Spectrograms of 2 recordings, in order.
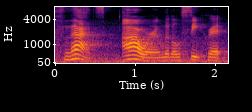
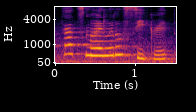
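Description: First: Put-on coy reply, not raised; secretive kids. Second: High, louder playful reply; coy teacher. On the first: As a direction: echo it slyly, stressing OUR. Children echo the teacher's coy answer. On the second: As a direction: keep it teasingly secret, high-pitched. Returned sweet teacher answers coyly. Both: A narrator's reading.

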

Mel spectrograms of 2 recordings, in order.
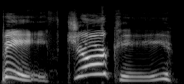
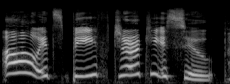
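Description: First: "Beef jerky" very slowly, rising in disbelief; incredulous Papa. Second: High, slow Mama voice; breezy Mama. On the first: Papa hears what Mama put in the soup, incredulous. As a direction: drag it out as a questioning old man. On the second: Mama tells Papa what the soup is, breezy. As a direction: answer breezily, pitched well up. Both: A narrator's reading.

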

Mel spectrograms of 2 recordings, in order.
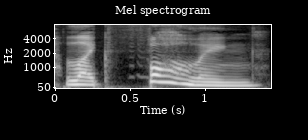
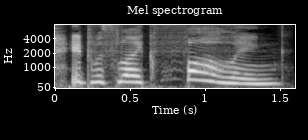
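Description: First: "falling" slowed and leaned on; stress on falling. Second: Said in the usual way. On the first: A narrator's reading. Narrator correcting herself, slowing on "falling". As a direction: correct yourself, dwell slowly on "falling".

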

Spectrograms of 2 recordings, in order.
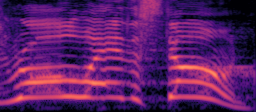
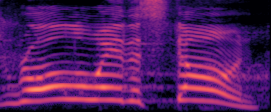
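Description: First: Higher, louder ringing command to roll away the stone; raised command. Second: Said in the usual way. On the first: Acted. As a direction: proclaim it like a command. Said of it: "he says". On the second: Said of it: "And then Jesus says".

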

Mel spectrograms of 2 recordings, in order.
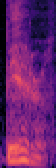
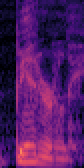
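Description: First: "Bitterly" said again, voiced and fuller; repeated for weight. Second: "bitterly" whispered low and soft. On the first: Pastor repeating the word to the church, emphatic. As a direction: land "Bitterly" a second time with weight. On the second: Pastor dwelling on Hezekiah's tears, whispered. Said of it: "he cried". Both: Shown as a demonstration.

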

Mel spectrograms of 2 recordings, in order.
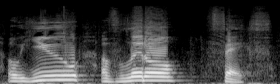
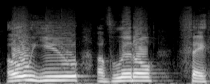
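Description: First: Slow, weighty quote; slow emphasis. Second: Slow, gentle echo; slow repeat. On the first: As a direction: let each word land slowly. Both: Shown as a demonstration.

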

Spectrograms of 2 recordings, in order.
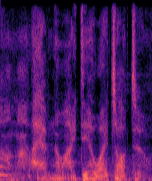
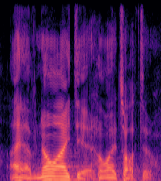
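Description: First: Hushed whisper of shock; whispered realization. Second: Lower, amused through a laugh; laughing aside. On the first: Retold or imitated. Pastor realizing on the phone, whispered. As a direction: let the words fall away into a breath. Whispered version then laughing version. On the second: Real, not acted. Pastor telling the congregation, laughing. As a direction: share the joke with the crowd.

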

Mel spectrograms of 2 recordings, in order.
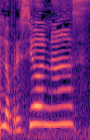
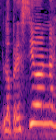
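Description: First: Lo presionas stretched slowly, still high; slow drawn-out repeat. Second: Lo presionas pushed much higher and louder, insisting; emphatic repeat. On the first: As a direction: draw out lo presionas slowly, letting it sink in. (lo presionas, lento y alargado) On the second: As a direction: hit lo presionas high and hard. (lo presionas, agudo y fuerte, insistiendo) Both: Real, not acted. Building complaint about pressure.

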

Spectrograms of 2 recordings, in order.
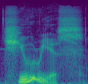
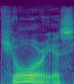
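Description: First: High "Curious" as KYOO-ree-us, rising; repeated odd pronunciation. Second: "Curious" as KYOR-ee-us, falling; corrected pronunciation. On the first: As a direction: repeat "Curious" with an oo vowel, questioning. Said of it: "it's funny how you say that". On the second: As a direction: say "Curious" with an or vowel. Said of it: "actually it's curious". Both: Shown as a demonstration.

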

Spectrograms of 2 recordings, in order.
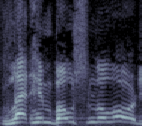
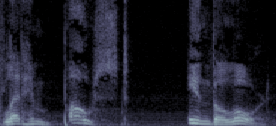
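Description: First: Said in the usual way. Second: Low, drawn out, BOAST stretched long; slow right down and drop low, pausing after BOAST; scripture quoted slowly with a long BOAST; slow emphatic quote. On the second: Shown as a demonstration. Quoting scripture, first take slow.

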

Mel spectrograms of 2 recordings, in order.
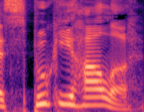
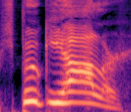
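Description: First: "Holla" ending in an open ah; dropped-r "Holla". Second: "Holler" with the final r sounded; "Holler" closed on an r; r-ending "Holler". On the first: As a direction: say "Holla" with no final r. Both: Shown as a demonstration. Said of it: "or Spooky Holler is what it's called".

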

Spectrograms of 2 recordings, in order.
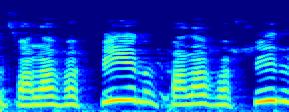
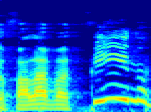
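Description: First: Put-on much higher, thin little-kid pitch; tiny high schoolboy squeak; thin squeaky voice. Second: Said in the usual way. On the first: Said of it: "O molequinho na escola falava fino".

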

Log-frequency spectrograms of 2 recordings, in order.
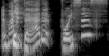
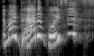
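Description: First: Slowed, rising whine; mock worried. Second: High, loud wailing question; mock anguished cry. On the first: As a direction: ask it in mock despair. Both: Real, not acted.

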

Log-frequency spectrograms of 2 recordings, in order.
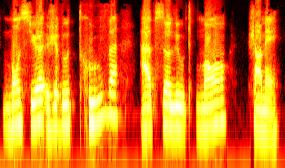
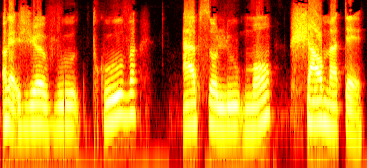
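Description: First: "je vous trouve absolument charmé" slowly, in French; spoken French. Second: "je vous trouve absolument charmante" slow, in careful French; spoken French. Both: Shown as a demonstration. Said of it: "I'll say a sentence in French".

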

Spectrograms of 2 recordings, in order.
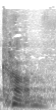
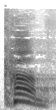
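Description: First: Low, soft "Come." as a calm one-word call; quiet invitation. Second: Said in the usual way. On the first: Acted. Jesus answering Peter with one soft word. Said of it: "Jesus said". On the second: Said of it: "predicated on one word".

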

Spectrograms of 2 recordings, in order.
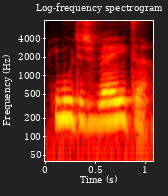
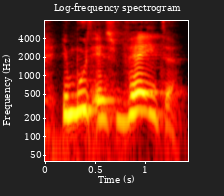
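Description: First: Said in the usual way. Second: WETEN hit louder with a sharp fall; second take, louder emphasis on "weten"; angry stress on WETEN. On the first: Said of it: "je denkt alleen maar". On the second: Acted. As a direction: punch "weten" as an exasperated thought. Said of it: "Je wordt gewoon boos".

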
